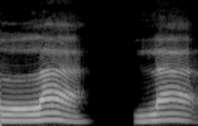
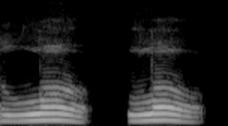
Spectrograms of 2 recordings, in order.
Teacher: menyimpang dari posisi lam tipis menjadi tebal yang asalnya la la menjadi lo lo gitu ya Nah untuk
